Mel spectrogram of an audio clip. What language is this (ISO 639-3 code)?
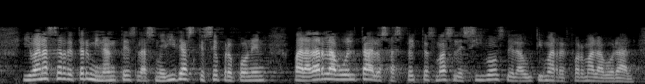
spa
